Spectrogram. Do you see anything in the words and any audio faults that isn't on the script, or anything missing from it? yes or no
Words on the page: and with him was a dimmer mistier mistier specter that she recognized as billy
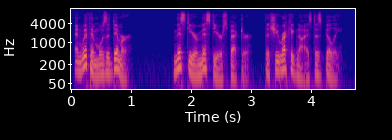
no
